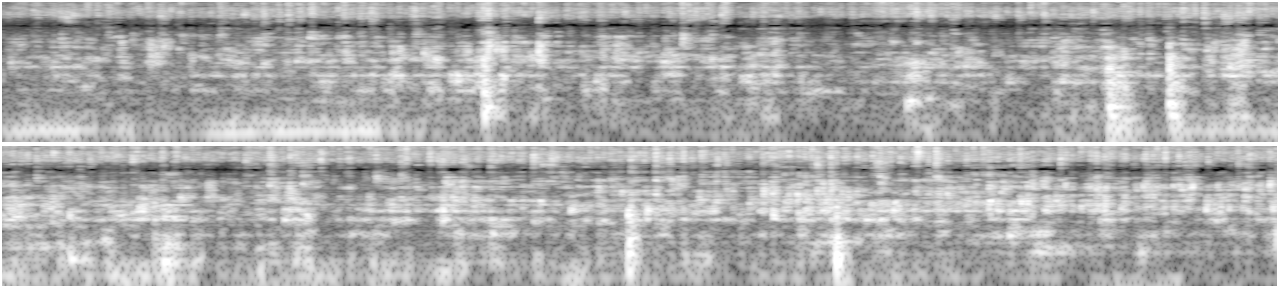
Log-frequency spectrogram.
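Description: Water from a pump flows and splashes unevenly, a faint, continuous trickling gush with scattered drips and knocks.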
